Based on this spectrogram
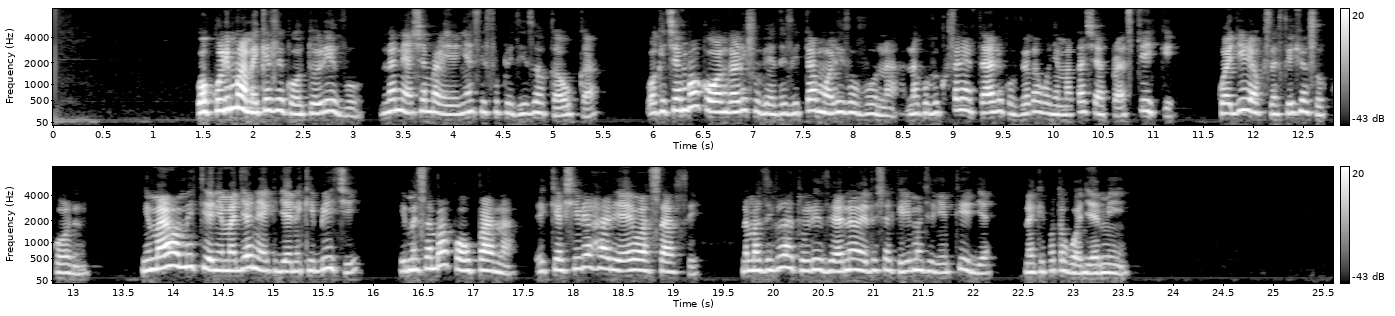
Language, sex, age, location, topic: Swahili, female, 25-35, Dar es Salaam, agriculture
